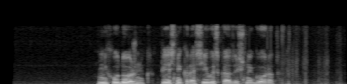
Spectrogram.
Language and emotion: Russian, neutral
